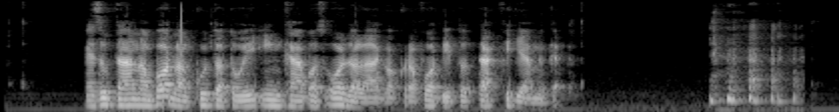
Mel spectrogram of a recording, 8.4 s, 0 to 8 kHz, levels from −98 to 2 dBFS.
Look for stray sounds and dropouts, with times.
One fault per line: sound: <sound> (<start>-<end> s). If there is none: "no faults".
sound: laugh (7.1-8.0 s)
